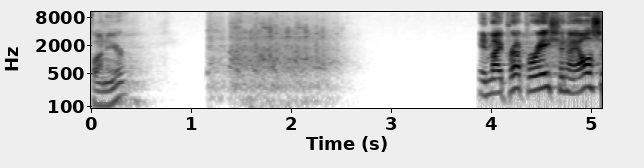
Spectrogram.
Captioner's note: audience laughing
